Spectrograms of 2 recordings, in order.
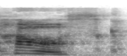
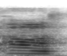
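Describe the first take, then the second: First: The word begins with an added h sound. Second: The word begins without an h sound. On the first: "they say hask" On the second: "if they were to say ask"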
